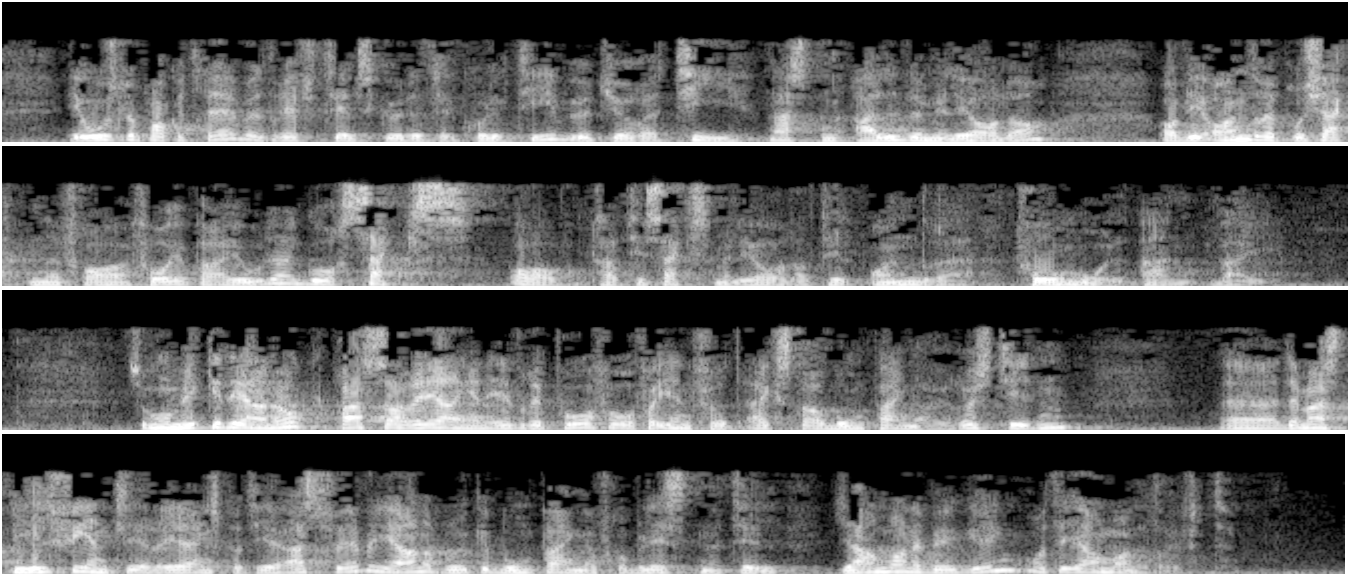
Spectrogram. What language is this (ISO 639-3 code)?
nob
